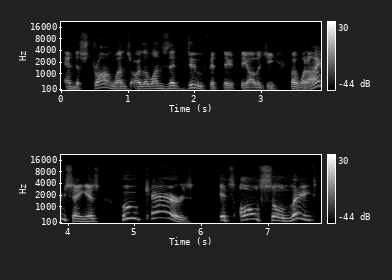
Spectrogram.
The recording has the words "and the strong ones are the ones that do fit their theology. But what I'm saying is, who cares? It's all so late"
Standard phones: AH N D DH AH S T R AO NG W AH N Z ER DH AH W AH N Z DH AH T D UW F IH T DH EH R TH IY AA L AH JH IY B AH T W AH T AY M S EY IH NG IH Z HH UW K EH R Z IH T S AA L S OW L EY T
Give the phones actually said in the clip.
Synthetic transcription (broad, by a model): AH N DH AH S T R AO NG W AH N Z ER DH AH W AH N Z DH AH T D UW F IH T DH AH R TH IY AA L AH JH IY B AH T W AH T AY M S EY IH NG IH Z HH UW K EH R Z IH T S AA L S OW L EY T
